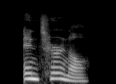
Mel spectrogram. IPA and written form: ɪnˈtɜːrnəl (INTERNAL)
